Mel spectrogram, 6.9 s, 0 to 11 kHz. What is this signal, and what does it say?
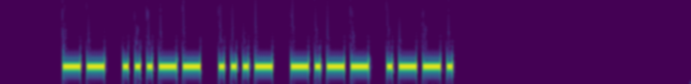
Morse code, heard as a keyed tone, about 21 wpm, 700 Hz. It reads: M3VYP
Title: DXCC-100 Call Signs - 5 Characters - Repeated 3x - 20wpm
